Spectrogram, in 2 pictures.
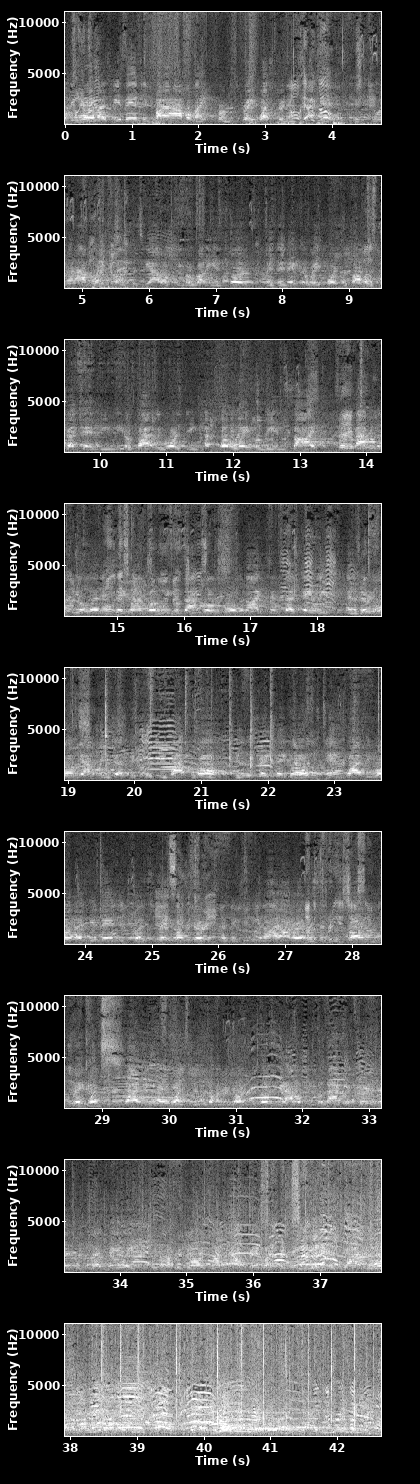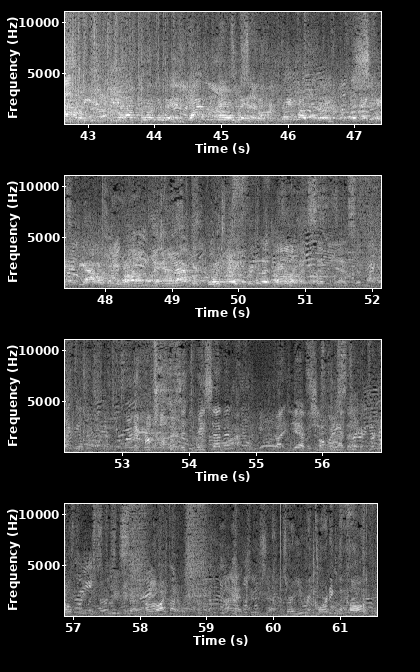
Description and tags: crowd at the fence during a race
This is a recording of the crowd during a horse race at Arapahoe Park in Colorado. They are really loud and excited.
